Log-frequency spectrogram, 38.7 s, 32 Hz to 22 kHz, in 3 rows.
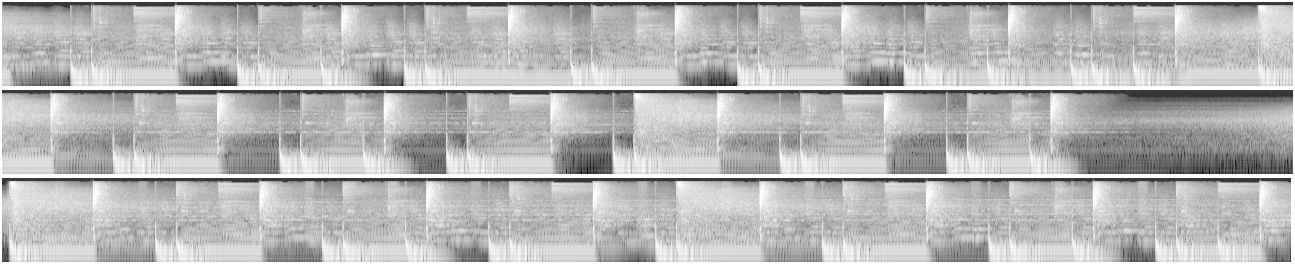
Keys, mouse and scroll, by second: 6.3 click, 14.8 click, 17.4 click.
